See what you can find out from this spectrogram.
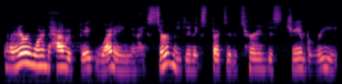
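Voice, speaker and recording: A woman plays a young bride-to-be in an audio drama with a mid-pitched voice. She is blunt and practical, grumbling wryly in an informal, no-nonsense way. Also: fast, a little mellow, slight background noise, close to an everyday voice, rough recording. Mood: exasperated, wry.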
